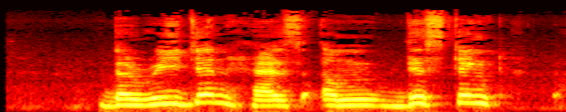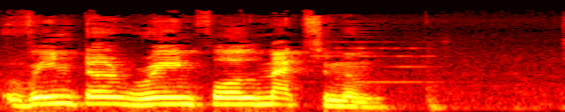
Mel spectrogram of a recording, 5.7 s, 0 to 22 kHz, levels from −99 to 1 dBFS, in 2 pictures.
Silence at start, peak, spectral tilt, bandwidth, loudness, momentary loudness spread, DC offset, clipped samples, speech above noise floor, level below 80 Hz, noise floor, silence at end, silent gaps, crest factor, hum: 0.5 s; -4 dBFS; -5.5 dB/octave; 16 kHz; -16 LUFS; 8 LU; under 0.1%; under 0.1%; 37 dB; -54 dBFS; -53 dBFS; 0.65 s; none; 14 dB; none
